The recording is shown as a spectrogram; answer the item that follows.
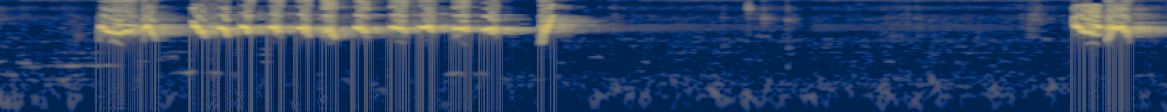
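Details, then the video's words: Orange-headed thrush singing, used as a lure for a bird that will not sing. A long run of fast, repeated high chirping notes lasts over two seconds, then silence, then a new burst begins. "pancingan Anis merah macet bunyi,males bunyi atau stres"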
